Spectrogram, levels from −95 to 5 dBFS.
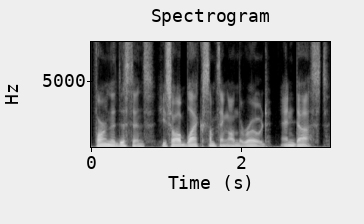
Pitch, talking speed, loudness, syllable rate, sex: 100 Hz, 265 wpm, -17 LUFS, 6.0 syllables/s, male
